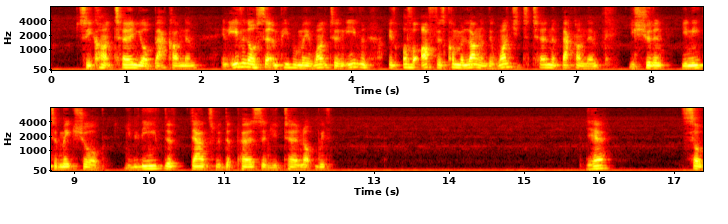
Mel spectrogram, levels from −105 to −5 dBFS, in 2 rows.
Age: 20-39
